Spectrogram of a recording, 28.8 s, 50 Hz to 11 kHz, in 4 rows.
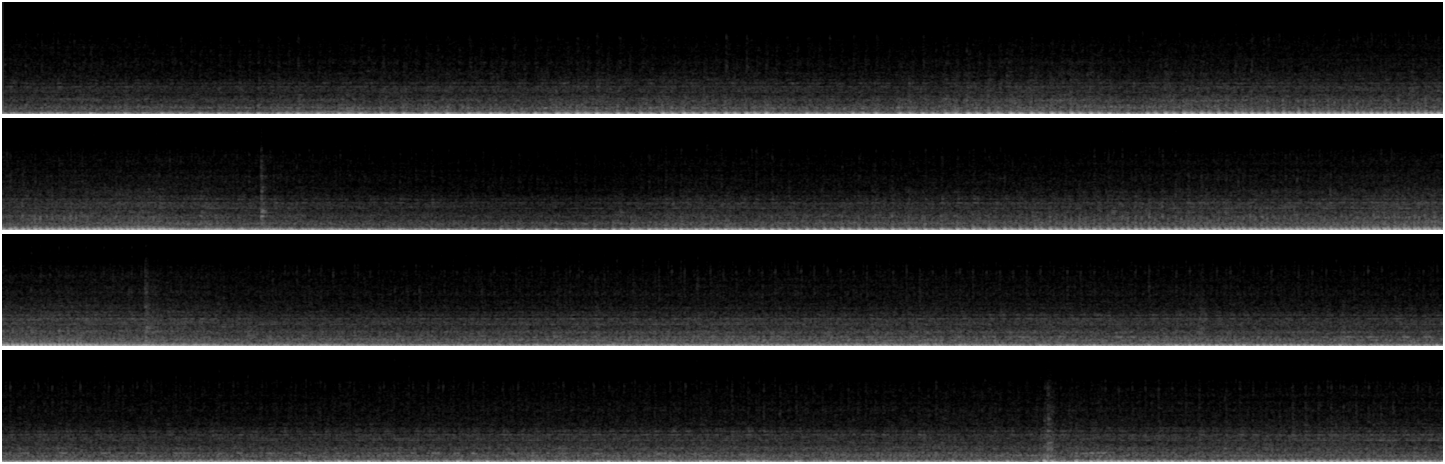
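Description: Harley-Davidson Sportster's air-cooled V-twin engine running under way. Its pitch climbs twice as the throttle opens, each pull ending with a sudden drop at about 8 and 15 seconds in, then it holds a steady lower note.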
